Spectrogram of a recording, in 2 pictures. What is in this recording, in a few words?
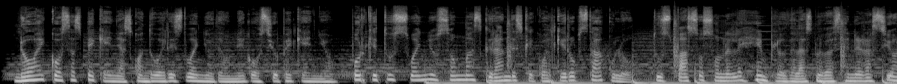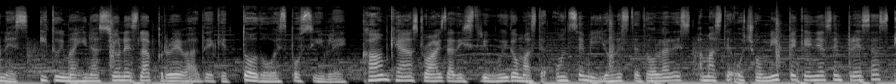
Spanish radio mix; Comcast Rise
